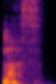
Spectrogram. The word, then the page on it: lass: British English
